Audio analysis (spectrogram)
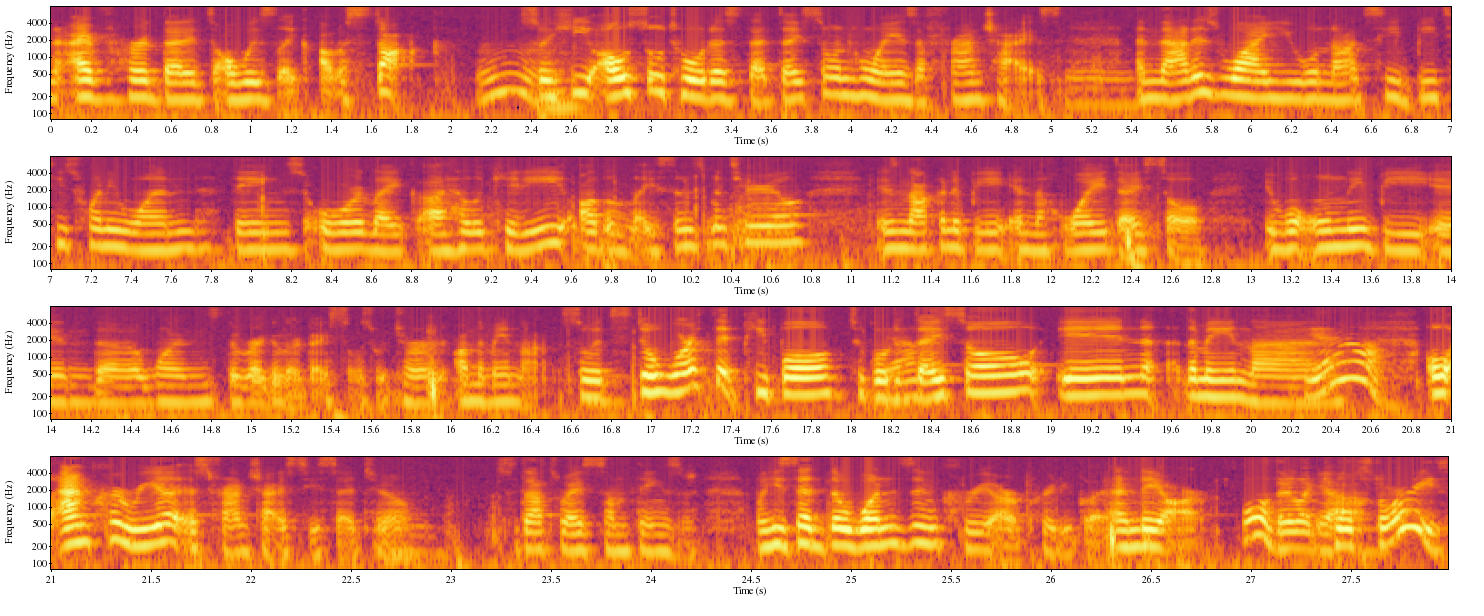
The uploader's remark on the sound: Sorry for the sound issues!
